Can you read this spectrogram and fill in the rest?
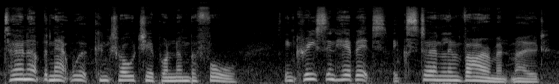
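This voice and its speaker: A woman playing a brisk, cool researcher from the far future in a sci-fi audio drama, clipped and matter-of-fact. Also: lowish voice, animated, mellow, close to an everyday voice. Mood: cool, businesslike.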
